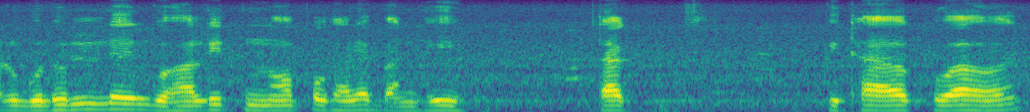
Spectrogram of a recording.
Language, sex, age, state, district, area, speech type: Assamese, male, 45-60, Assam, Lakhimpur, rural, spontaneous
